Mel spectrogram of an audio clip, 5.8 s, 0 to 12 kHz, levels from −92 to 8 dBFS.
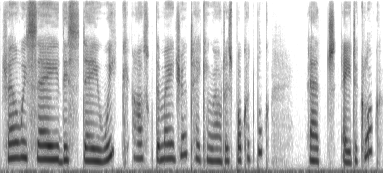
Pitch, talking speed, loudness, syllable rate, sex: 280 Hz, 165 wpm, -18 LUFS, 4.7 syllables/s, female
